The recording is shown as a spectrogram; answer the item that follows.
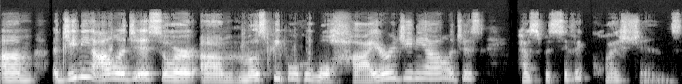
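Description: At a fairly slow pace, a woman with an American accent speaks in a somewhat breathy voice at a medium pitch with very wide pitch swings. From Philadelphia, US. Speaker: genealogist and technology consultant. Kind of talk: interview.

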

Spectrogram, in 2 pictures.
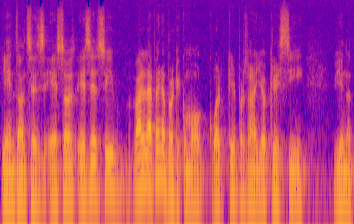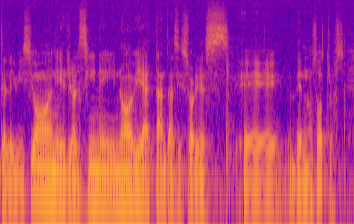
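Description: With a plain, everyday voice, a man talks at a moderate pace, his medium pitch showing ordinary pitch variation. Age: 30s. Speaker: playwright. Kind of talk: interview.

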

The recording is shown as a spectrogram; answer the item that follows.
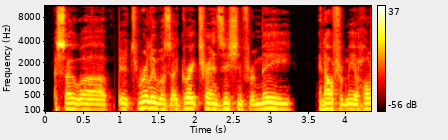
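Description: A man with a North Carolina accent, medium pitch, monotone, flat intonation and a fairly quick pace. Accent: southern US (North Carolina). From US South, rural Robeson County, North Carolina. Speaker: county tax director and pastor. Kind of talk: interview.

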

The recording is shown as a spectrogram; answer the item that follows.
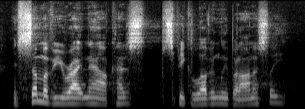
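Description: A man with an American accent speaks at a fairly quick pace in an unremarkable speaking voice, his pitch fairly high. The recording is very clean, with a silent background. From Maryland, US. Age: 30s. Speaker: pastor. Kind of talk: sermon. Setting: church.

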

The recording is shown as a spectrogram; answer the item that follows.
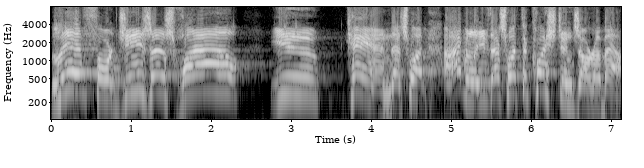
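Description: A man's raised, projected voice at an extremely high pitch, with lively intonation. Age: 60s. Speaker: preacher. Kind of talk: sermon. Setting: auditorium with audience.

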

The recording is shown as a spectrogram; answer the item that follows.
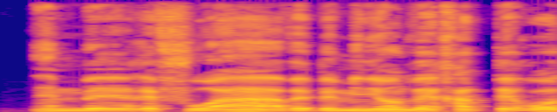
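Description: A man speaks at a fairly low pitch in a bright, sharp tone with ordinary pitch variation. The recording is very clean, with a silent background. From France. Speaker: music club owner and reggae band leader. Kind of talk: interview.

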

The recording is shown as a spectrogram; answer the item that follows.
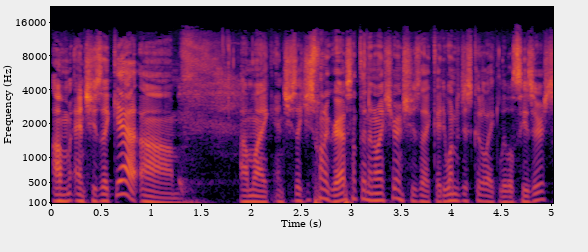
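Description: Against a quiet background, a man speaks at a very fast pace. His pitch is medium, with ordinary pitch variation. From Southern California. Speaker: podcast guest. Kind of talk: casual chat. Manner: halting.

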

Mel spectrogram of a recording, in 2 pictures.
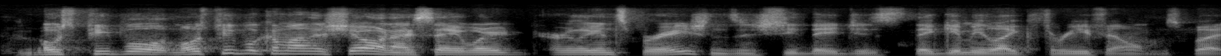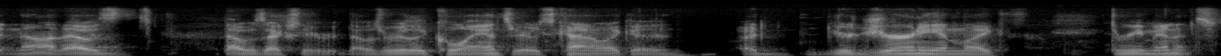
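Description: In a normal speaking voice, a man talks at a fairly quick pace with medium pitch. His intonation is lively, and the background is quiet. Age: 30s. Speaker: podcast host. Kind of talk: casual interview.

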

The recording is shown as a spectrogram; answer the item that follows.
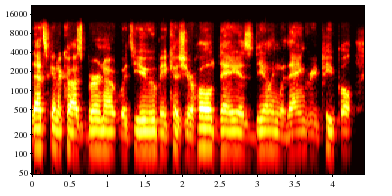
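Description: A normal speaking voice from a man, fairly quick in pace and medium in pitch. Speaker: physician. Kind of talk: podcast interview.

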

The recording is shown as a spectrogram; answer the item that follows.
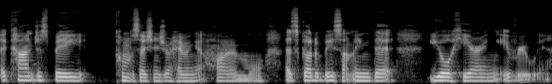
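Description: A woman's fairly low, monotone, flat voice in a New Zealand accent at a fairly quick pace, on a very clean recording with a silent background. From New Zealand, Taranaki (New Plymouth). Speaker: small business owner, baker. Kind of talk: casual interview.

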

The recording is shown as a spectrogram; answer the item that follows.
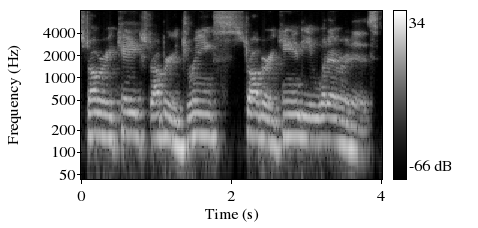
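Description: An ordinary speaking voice from a man with an American accent, fairly high pitch, ordinary pitch variation and a moderate pace. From Omaha, Nebraska. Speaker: realtor. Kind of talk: interview conversation.

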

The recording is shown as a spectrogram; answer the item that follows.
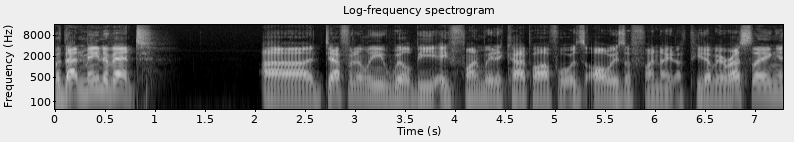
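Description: A man's fairly high voice, a normal speaking voice, with ordinary pitch variation at a moderate pace. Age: 40s. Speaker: wrestling podcast co-host. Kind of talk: casual chat.

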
